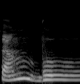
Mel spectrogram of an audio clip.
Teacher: బాకు కొమ్ము దీర్ఘం ఉంది. గాలిని బయటికి వదులుతూ భూ అనేసని పలకాలి. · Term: మహాప్రాణ అక్షరము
